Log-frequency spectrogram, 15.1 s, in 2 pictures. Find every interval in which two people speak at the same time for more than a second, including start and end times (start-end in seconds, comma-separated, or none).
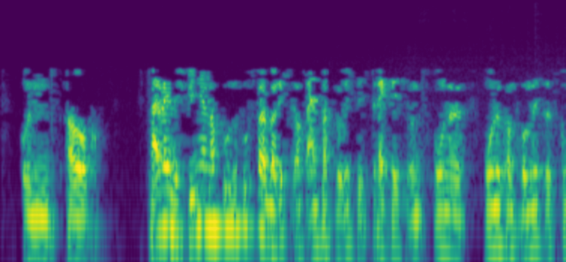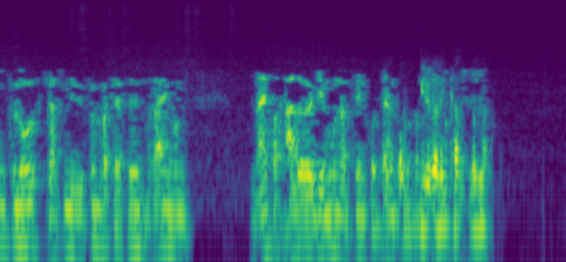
12.6-14.1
